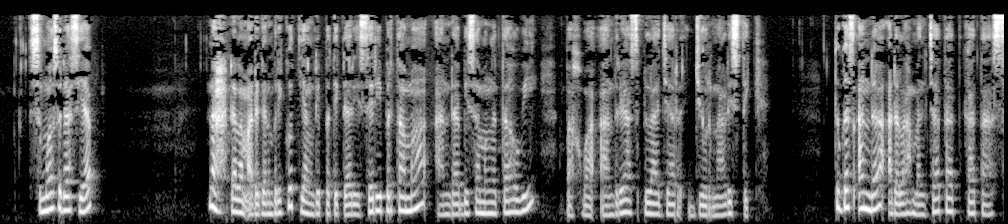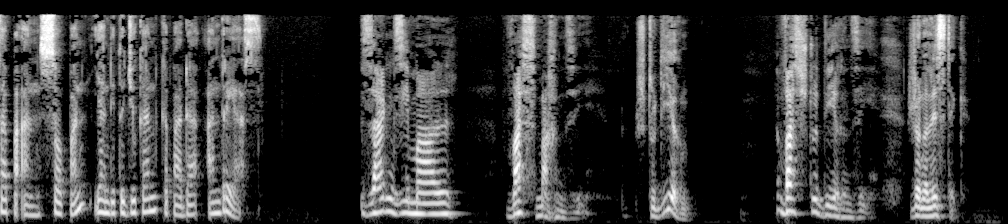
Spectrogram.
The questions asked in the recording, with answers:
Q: Tugas Anda adalah mencatat kata sapaan sopan yang ditujukan kepada Andreas.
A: Kata itu ialah Anda, Z.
